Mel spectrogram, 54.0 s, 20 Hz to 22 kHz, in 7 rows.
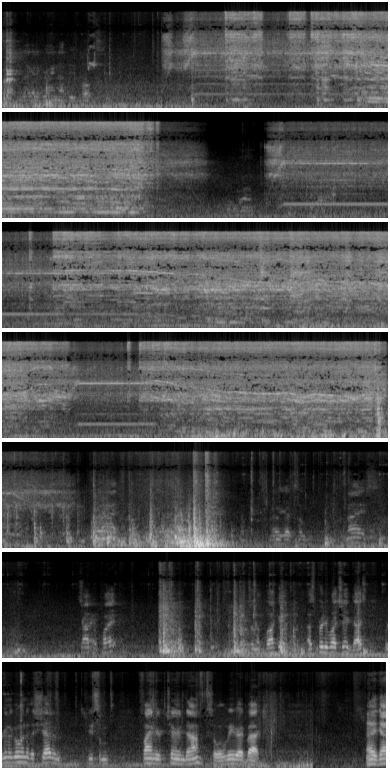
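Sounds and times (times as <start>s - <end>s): power grinder grinding steel: 3.2s - 11.9s, 13.0s - 32.4s.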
